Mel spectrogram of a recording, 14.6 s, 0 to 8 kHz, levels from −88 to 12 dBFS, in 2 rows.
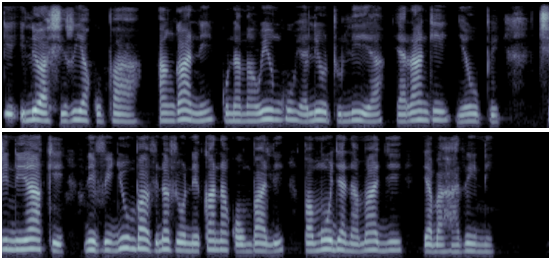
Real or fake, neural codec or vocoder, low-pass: real; none; 7.2 kHz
